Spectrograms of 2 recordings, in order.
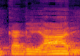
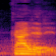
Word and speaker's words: Cagliari: Essa nova equipe inclui a apresentadora do nosso programa sobre saúde, a Luísa Cagliari, que a gente pronuncia também Cagliari, que aí é uma pronúncia brasileira, mas é italiana, esse nome é italiano, Cagliari, tá?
